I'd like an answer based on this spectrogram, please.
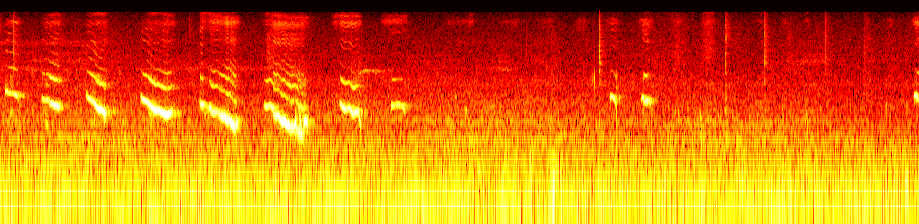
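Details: Silver male toy poodle whimpering in a series of high, falling whines, several in quick succession in the first half, then a few softer, sparser whines; steady low hum underneath.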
